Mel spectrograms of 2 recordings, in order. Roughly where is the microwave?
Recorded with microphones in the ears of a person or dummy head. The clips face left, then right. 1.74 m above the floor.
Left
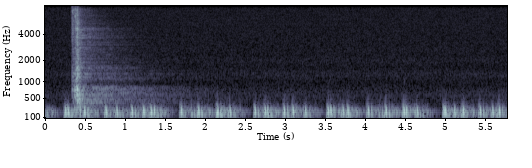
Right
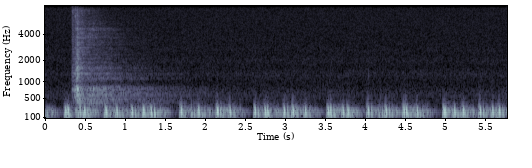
Left.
